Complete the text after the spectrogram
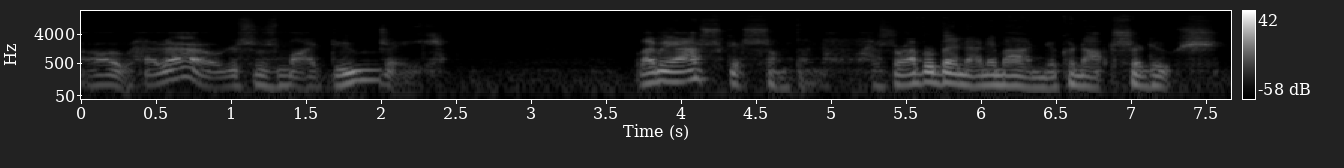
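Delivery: a lightly voiced Scottish Sean Connery; a hint of Scottish Connery charm; Sean Connery impression. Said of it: "like Sean Connery a little bit".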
